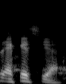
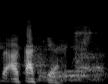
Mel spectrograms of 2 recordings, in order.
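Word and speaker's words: acacia: it's Arabic name for now we are pronouncing it as aesia AA CIA but originally that gum arabic and this Arabic babul had been pronounced by Arabic people as akaka and the fruits of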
